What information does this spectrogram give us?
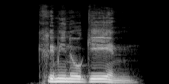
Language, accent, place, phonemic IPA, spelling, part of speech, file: German, Germany, Berlin, /kʁiminoˈɡeːn/, kriminogen, adjective, De-kriminogen.ogg
- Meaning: criminogenic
